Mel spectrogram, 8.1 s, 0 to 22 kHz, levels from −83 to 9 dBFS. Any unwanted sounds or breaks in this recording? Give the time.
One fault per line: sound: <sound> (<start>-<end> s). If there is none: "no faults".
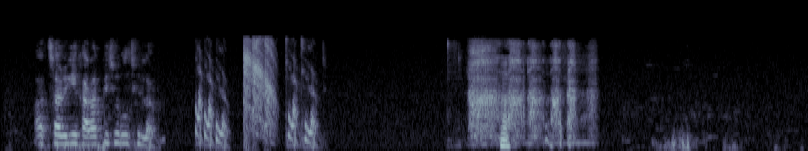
sound: chirp (1.9-3.3 s)
sound: laugh (4.5-6.0 s)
